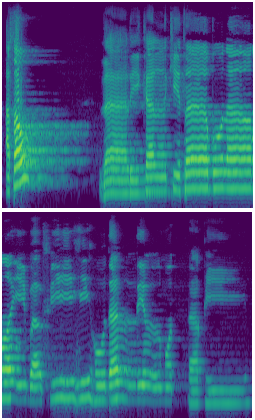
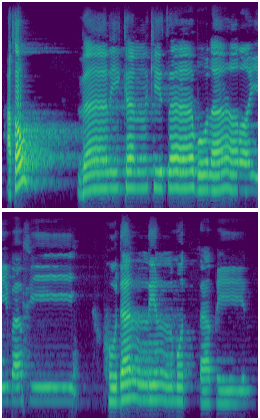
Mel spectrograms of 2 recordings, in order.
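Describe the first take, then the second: First: There is no pause in the verse. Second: There is a pause after the word fihi. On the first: "atau malah tidak berhenti di keduanya" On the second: "berhenti di salah satu"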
